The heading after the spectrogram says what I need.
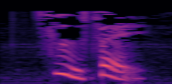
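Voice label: "自费", Mandarin Chinese; hsk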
